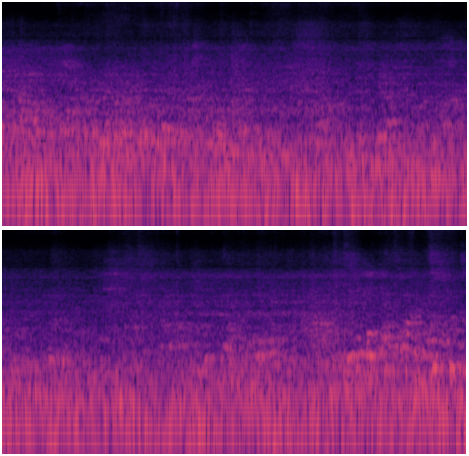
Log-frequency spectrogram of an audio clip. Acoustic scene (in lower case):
crowded indoor space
